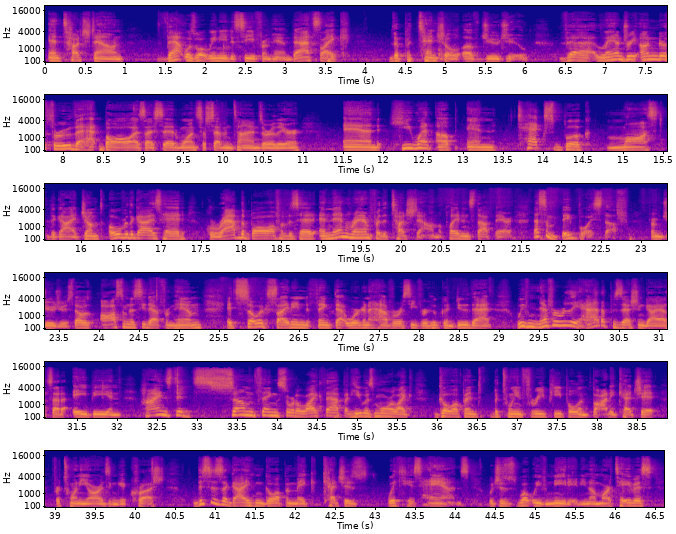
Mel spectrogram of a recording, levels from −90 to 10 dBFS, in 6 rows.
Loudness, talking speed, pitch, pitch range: -24 LUFS, 200 wpm, 145 Hz, 130-170 Hz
